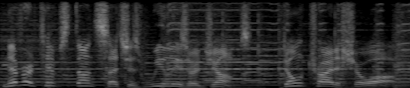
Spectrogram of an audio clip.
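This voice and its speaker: A man's voice: high-pitched, big pitch swings, moderate pace. A man narrating a scripted safety lesson with firm, cautionary instructions, heard from a worn VHS tape copy. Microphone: voice-over. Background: country guitar music.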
